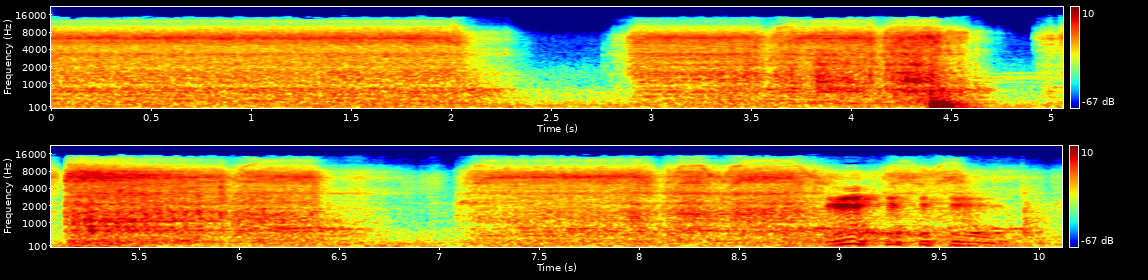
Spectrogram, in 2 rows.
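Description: Small electric motor and gear drivetrain of a 1/18-scale Panda Hobby Tetra RC jeep running on a three-cell (3S) battery, whining in bursts of throttle and cutting out briefly three times. A thump about four and a half seconds in.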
